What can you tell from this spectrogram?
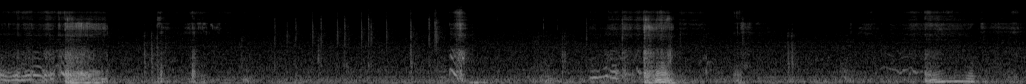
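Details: Staffordshire bull terrier sleeping, dreaming and twitching its paws; soft snorting snores like an adult man, with small whimpering noises over steady room hum.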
